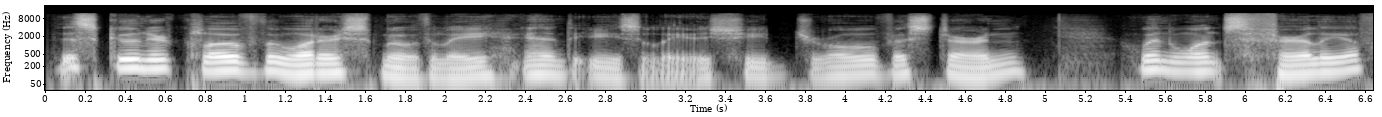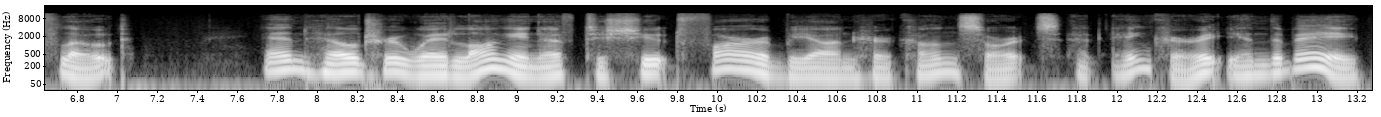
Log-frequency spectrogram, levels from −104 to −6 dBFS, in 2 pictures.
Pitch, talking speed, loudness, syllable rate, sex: 110 Hz, 150 wpm, -19 LUFS, 4.0 syllables/s, male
